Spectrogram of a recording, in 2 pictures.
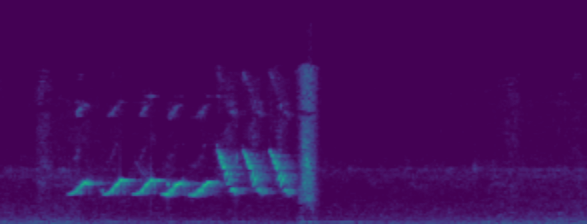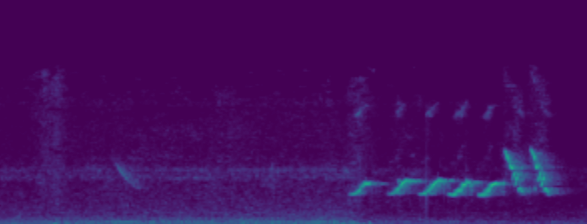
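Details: Female Double-collared Seedeater (coleiro) calling, used to stimulate males to sing: two bursts of quick, high, sharp chirps in a rapid run, separated by a quiet stretch. A low steady hum and a single loud click are also heard.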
